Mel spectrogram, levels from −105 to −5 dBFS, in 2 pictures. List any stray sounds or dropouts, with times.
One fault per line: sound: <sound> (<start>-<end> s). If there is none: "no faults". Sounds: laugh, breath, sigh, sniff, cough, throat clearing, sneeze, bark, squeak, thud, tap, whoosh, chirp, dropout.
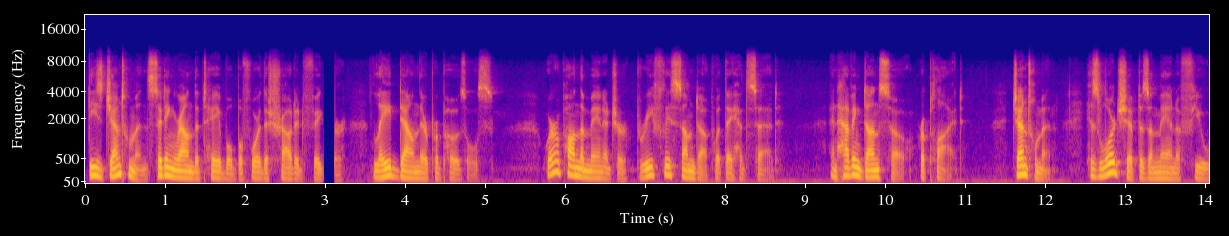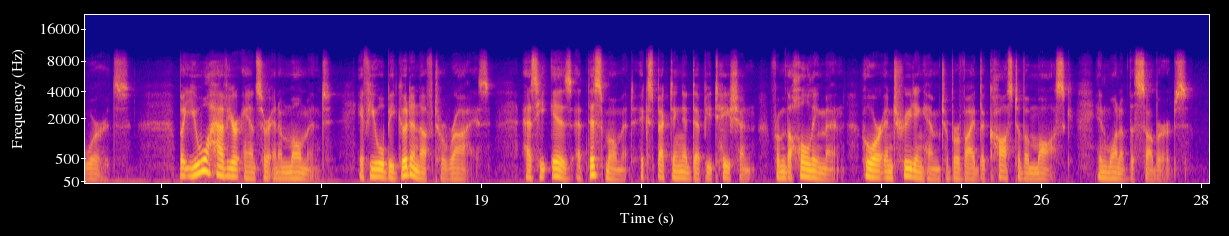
sound: dropout (3.0-3.1 s)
